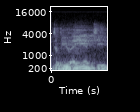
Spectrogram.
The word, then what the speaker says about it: Wang: My last name is Wang, W-A-N-G, pronounced Wang. The reason why W-A-N-G is Northern China, W-O-N-G is Southern China, but it's all pronounced the same. So it's not Wang. Only in America do the people bastardize the A, you know, unfortunately.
